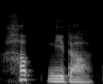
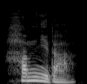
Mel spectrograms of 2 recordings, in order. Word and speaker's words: 합니다: For example, if you just read the Hangul on their own, you might want to say 입니다 and 합니다. But the correct pronunciations are actually 입니다 and 합니다.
